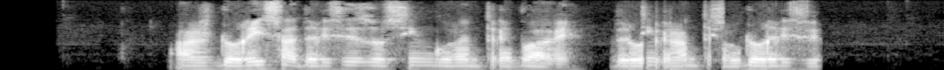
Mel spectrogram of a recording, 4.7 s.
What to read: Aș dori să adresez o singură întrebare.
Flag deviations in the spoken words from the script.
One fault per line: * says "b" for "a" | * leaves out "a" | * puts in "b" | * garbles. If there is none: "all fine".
* garbles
